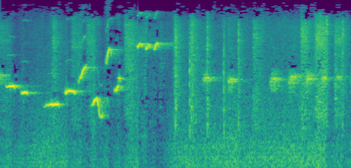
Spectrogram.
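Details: A dancing white-rumped shama sings a quick run of clear, varied whistled notes jumping between pitches, then softer repeated whistles against a background of clicks.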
